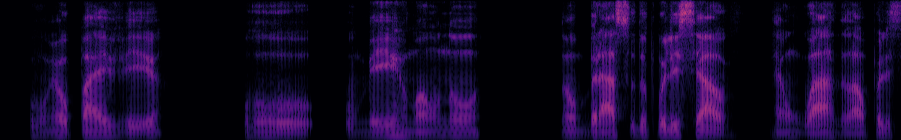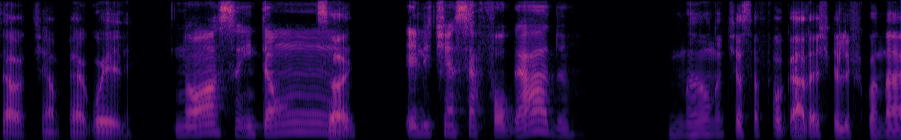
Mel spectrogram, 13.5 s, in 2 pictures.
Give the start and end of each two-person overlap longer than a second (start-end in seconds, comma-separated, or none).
none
